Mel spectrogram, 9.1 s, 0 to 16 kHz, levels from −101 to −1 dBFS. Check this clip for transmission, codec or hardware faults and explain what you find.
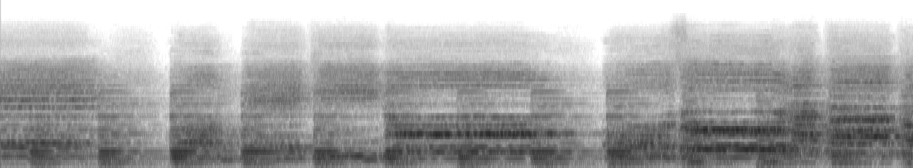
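One fault runs throughout: a wrong sample rate. The whole clip plays at 0.726 speed and about 5.55 semitones low, which fits 44.1 kHz material played at 32 kHz without conversion.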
